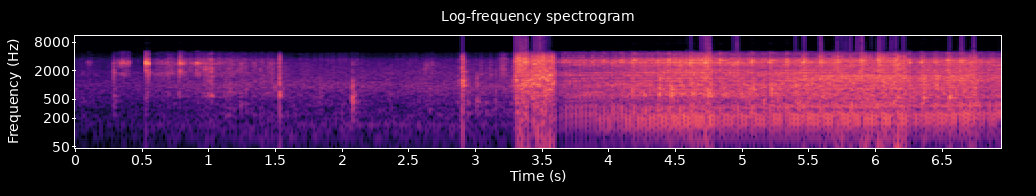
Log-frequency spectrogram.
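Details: 1967 Ski-Doo Olympique Rotax 247 10.5 hp two-stroke after bench rebuild (honed, new rings, crank bearings, combined Tillotson HL carb): a few pulls, then catches and settles into a steady healthy buzz; carb still needs adjustment.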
